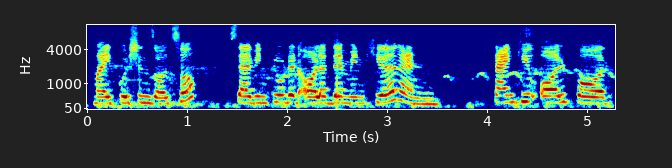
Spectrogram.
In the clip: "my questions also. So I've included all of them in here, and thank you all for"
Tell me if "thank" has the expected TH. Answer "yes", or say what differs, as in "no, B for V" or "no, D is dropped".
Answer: no, T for TH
